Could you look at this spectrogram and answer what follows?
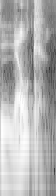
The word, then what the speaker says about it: Milck: And then somebody named I, I guess it's pronounced Milk. Milck.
